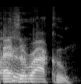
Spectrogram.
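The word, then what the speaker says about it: Ezeiruaku: Ezrau.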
